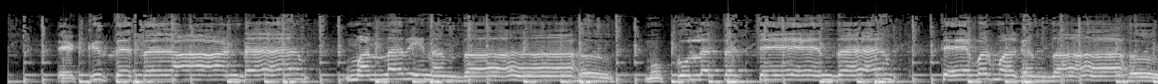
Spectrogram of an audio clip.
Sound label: Sad Tamil Song; Ringtone; Thevar Magan; Devar Magan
